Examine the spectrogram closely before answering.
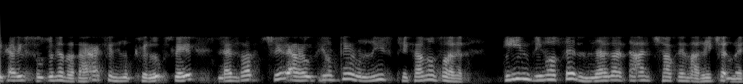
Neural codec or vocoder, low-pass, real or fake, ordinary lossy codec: codec, 16 kHz, 1 kbps, FreqCodec, smaller model; 3.6 kHz; fake; none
